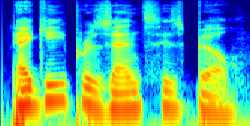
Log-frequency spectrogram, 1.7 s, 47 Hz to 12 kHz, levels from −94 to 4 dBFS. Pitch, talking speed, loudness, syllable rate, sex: 105 Hz, 145 wpm, -20 LUFS, 4.1 syllables/s, male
